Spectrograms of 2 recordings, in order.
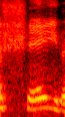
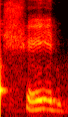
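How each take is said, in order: First: "cheiro" with the "ei" glide fully sounded; full diphthong. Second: "cheiro" as "chêro", no I glide; reduced diphthong. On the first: Teacher showing what nobody says, full diphthong. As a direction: keep the I in "cheiro". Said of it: "Ninguém fala cheiro". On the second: Teacher showing everyday speech, reduced diphthong. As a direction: drop the I from "cheiro". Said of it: "a gente fala cheiro". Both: Shown as a demonstration.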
